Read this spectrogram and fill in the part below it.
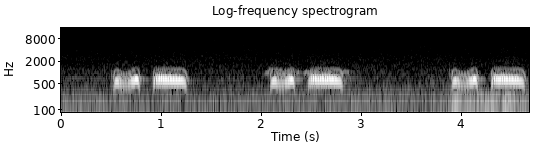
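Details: Spotted dove, a Vietnamese cooing style called cu mồi đất kèm dày, giving three paired coos: a short double-peaked note then a longer steady low coo, repeated about every 1.7 seconds.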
